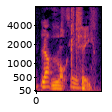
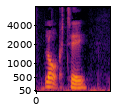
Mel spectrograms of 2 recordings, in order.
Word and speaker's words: Lochte: It's Ryan, how do you say that man's name? – Lochte. – Lochte.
